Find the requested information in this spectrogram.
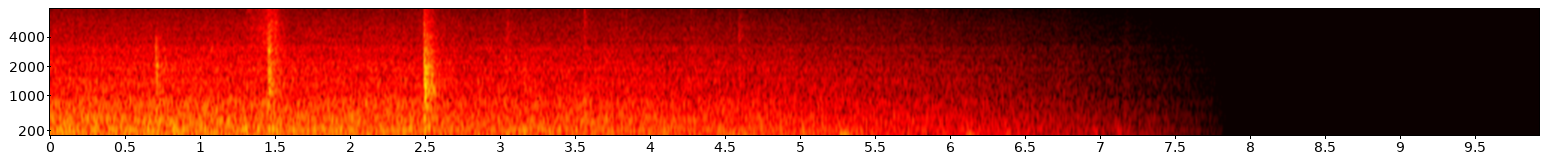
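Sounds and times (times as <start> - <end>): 
air purifier blowing out air: 0.0 - 7.2.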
